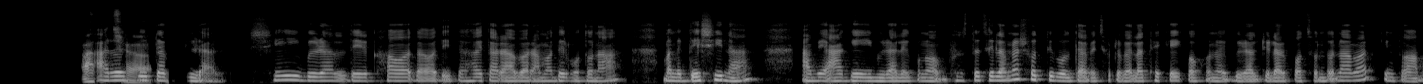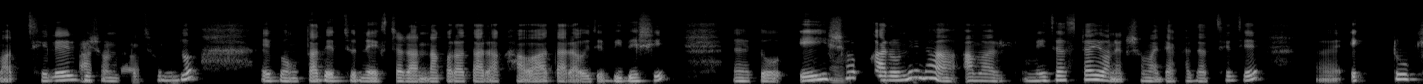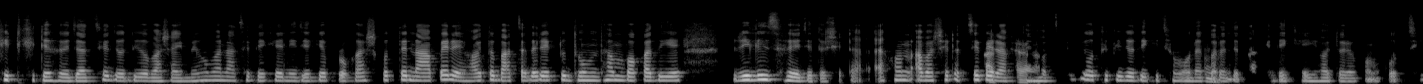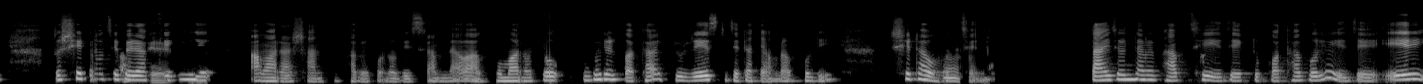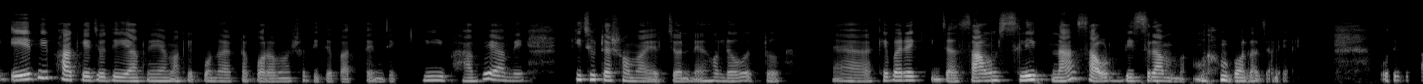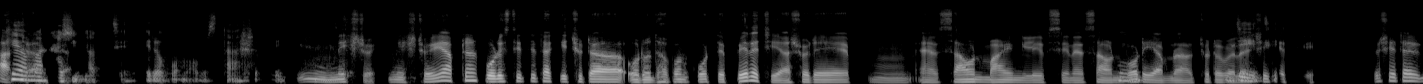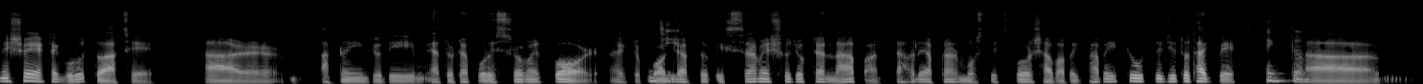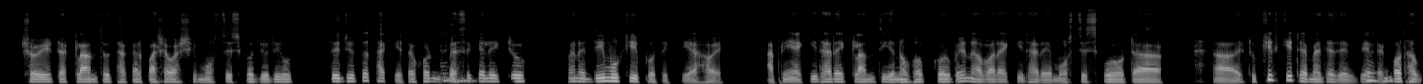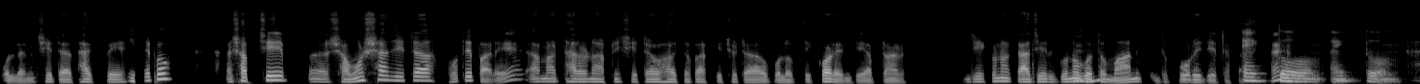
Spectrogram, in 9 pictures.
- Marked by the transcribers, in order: in English: "release"; laughing while speaking: "বিশ্রাম বলা যায়"
- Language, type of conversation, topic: Bengali, advice, বাড়িতে কীভাবে শান্তভাবে আরাম করে বিশ্রাম নিতে পারি?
